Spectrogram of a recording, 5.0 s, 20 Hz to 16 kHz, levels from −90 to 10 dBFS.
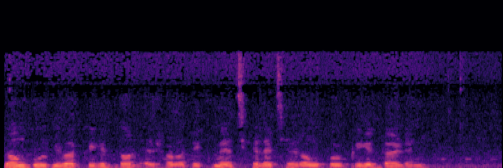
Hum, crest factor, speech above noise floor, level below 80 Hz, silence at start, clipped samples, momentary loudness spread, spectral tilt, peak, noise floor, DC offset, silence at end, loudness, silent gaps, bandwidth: none; 16 dB; 28 dB; -56 dBFS; 0.05 s; under 0.1%; 7 LU; -8.5 dB/octave; -8 dBFS; -52 dBFS; under 0.1%; 0.75 s; -25 LUFS; none; 11.5 kHz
